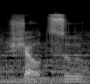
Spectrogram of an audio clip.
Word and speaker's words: Xiaozi: It's Micole Verszi or I think he pronounces it Shaoo.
